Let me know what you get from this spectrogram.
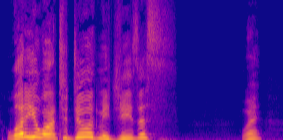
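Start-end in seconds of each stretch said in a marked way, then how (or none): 0.2-2.1 high, pleading, imploring, begging voice. Speaker retelling the demoniac's words to Jesus, acting out begging. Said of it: "he begins begging Jesus".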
